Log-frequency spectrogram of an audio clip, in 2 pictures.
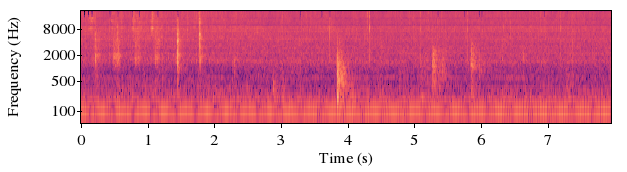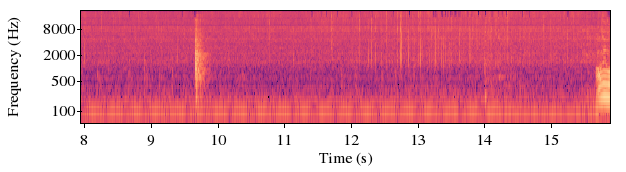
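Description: Seasoned food (salt and cracked pepper) cooks lightly in a pan for enchiladas, a soft, steady sizzle with occasional clicks and scrapes of stirring, fairly quiet and with no talking.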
